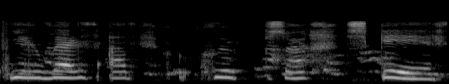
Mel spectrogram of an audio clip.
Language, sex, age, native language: Icelandic, female, 7, Polish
